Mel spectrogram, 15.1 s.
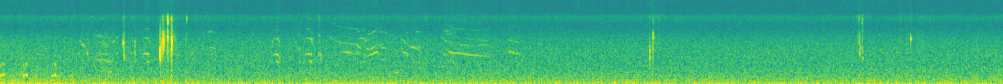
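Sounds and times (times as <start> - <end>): distant bird chirps and whistles: 4.1 - 7.8.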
